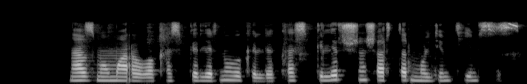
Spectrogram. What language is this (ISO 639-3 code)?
kaz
